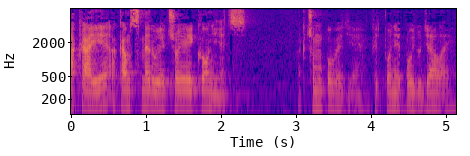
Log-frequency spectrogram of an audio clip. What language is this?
Slovak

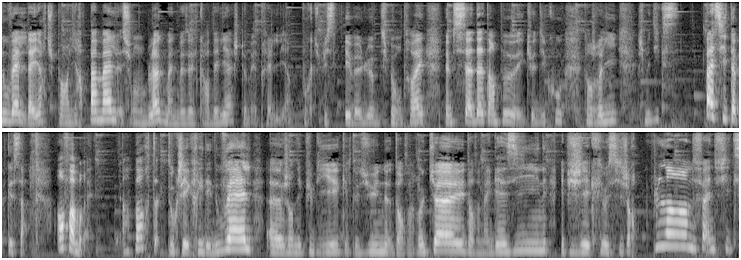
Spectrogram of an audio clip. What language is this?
French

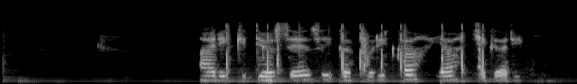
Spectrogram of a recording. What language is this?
Kinyarwanda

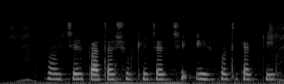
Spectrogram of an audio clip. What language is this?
Bangla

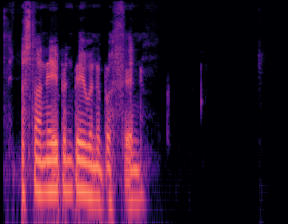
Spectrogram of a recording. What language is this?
Welsh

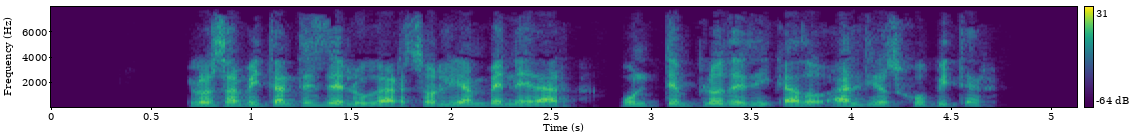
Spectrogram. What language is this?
Spanish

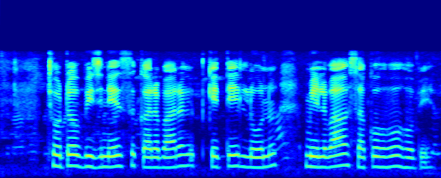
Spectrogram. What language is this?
Magahi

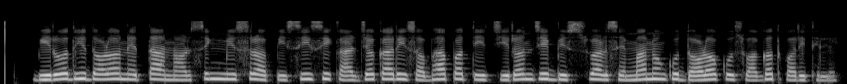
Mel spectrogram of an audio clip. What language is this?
Odia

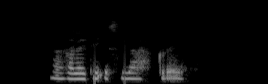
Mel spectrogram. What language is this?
Pashto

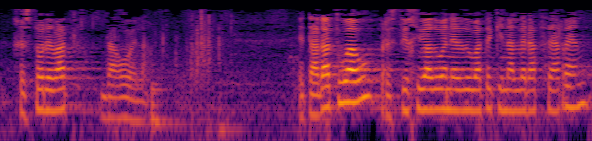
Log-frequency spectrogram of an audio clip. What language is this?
Basque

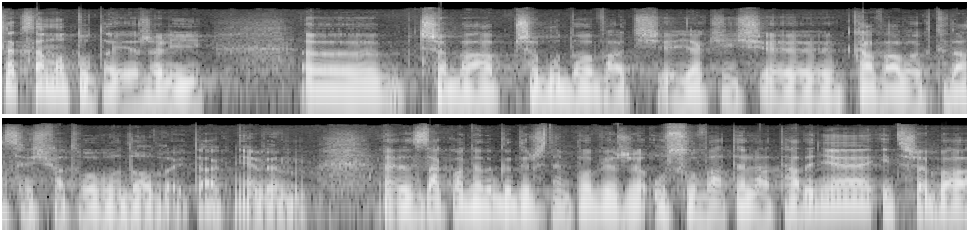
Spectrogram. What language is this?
Polish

